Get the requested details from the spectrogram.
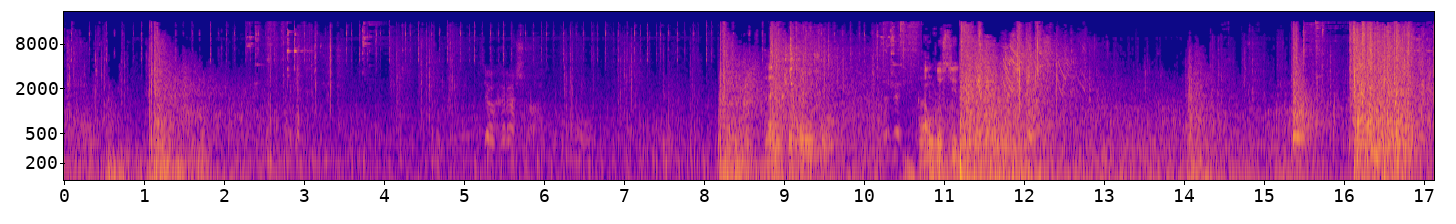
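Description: Explosions boom loudly nearby.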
